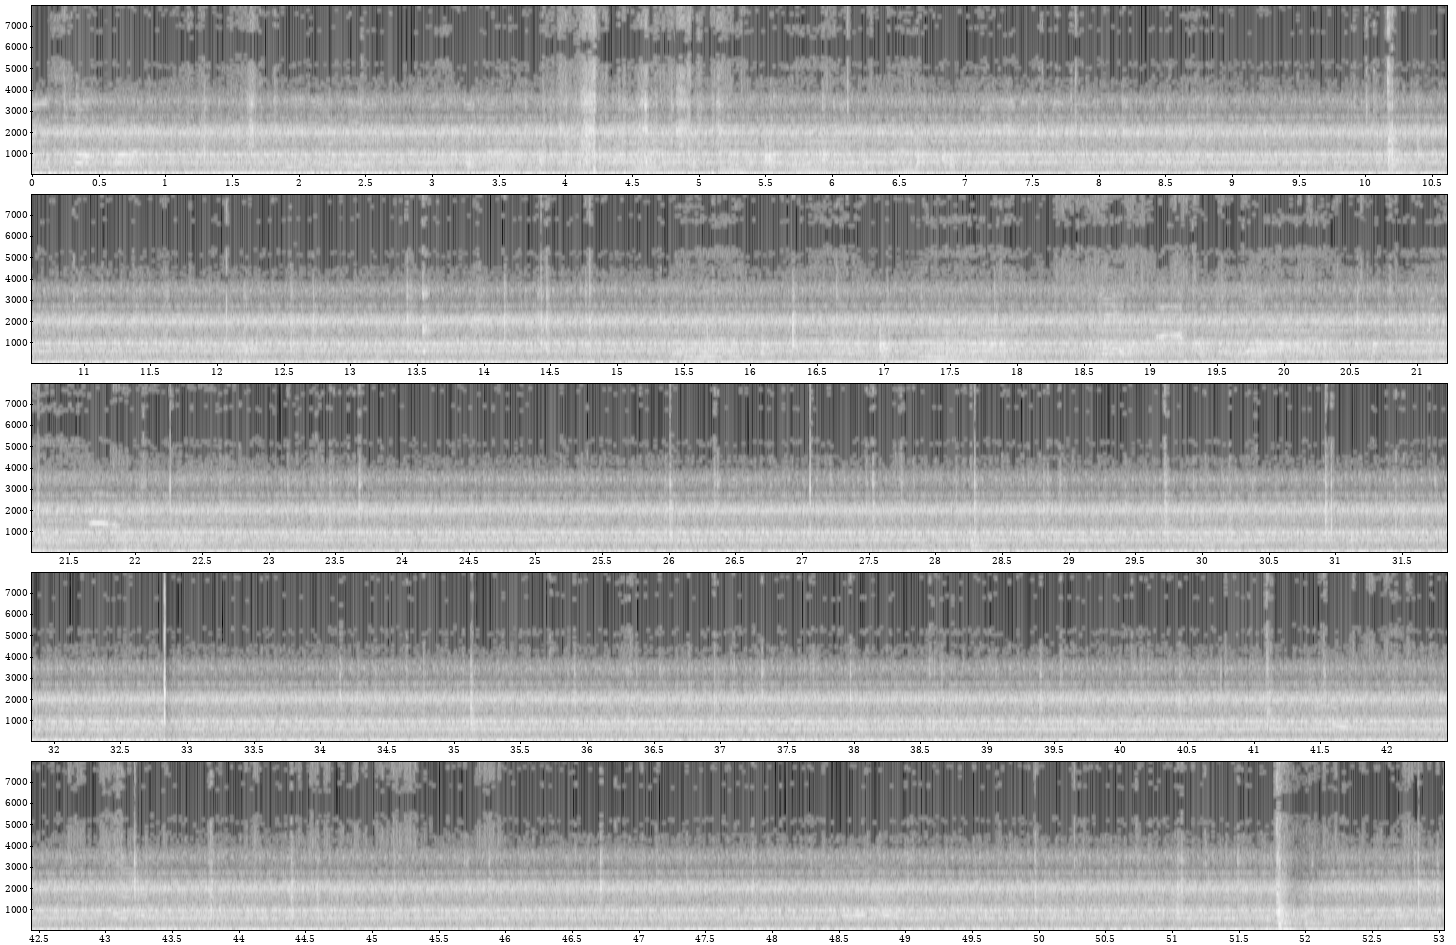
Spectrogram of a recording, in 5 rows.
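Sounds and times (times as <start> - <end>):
engine idling: 0.0 - 53.0
sharp click: 51.8 - 53.0.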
